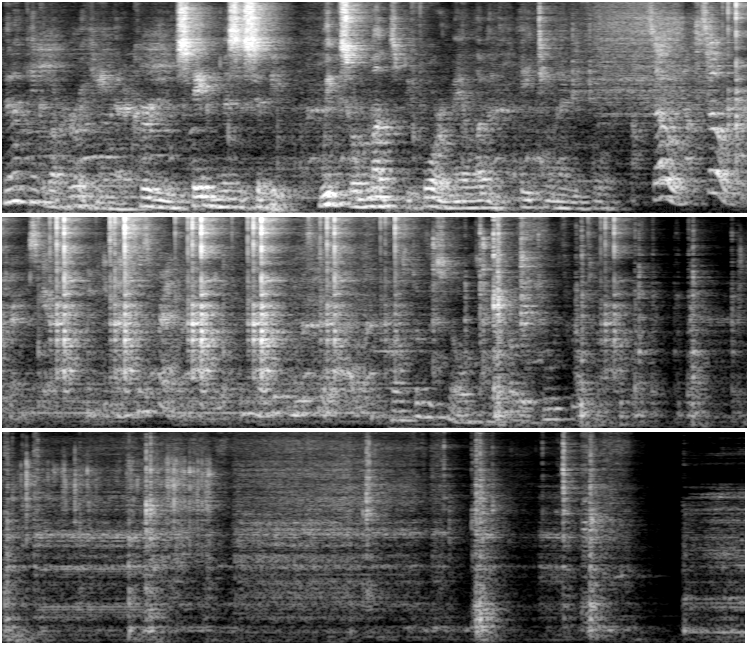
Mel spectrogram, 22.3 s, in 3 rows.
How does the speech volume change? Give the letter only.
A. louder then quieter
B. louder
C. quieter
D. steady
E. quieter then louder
C.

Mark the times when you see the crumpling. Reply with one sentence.
You can hear the crumpling from 14.8 to 17.1 s.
